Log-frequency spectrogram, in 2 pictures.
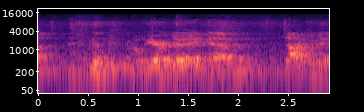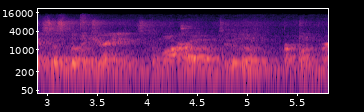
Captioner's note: laugh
